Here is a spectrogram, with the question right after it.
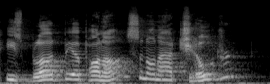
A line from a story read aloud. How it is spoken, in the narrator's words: cried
